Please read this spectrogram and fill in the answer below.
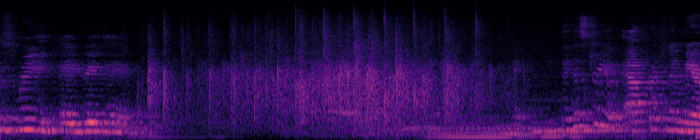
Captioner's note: audience applause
